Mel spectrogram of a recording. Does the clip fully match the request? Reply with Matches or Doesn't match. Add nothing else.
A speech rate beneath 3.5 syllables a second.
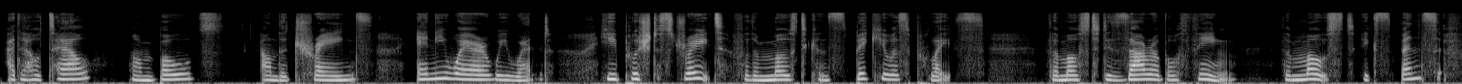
Matches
